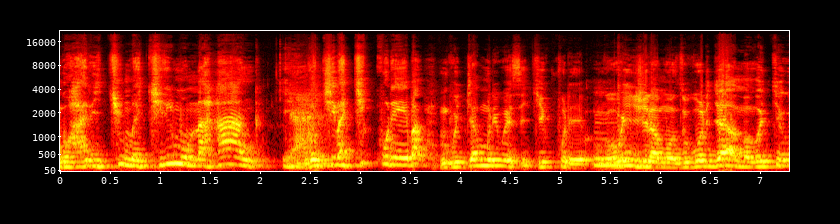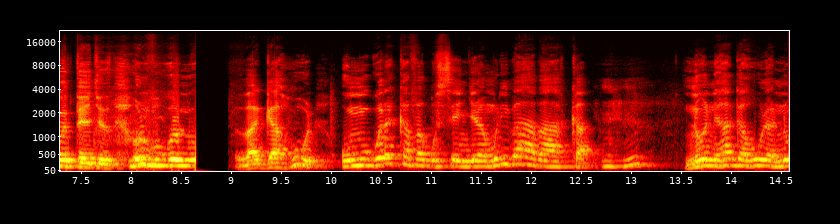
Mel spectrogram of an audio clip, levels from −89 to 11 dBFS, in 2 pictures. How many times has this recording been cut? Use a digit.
1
